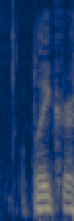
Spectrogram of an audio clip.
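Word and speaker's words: Bleecker: streets the c is silent um the j should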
